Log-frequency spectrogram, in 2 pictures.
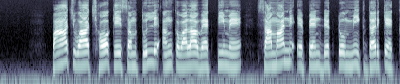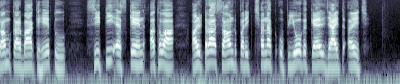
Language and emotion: Maithili, neutral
